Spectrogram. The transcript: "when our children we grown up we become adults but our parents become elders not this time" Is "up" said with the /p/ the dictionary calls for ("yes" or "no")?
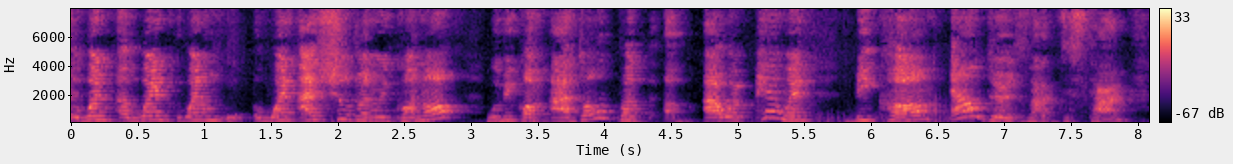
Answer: no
